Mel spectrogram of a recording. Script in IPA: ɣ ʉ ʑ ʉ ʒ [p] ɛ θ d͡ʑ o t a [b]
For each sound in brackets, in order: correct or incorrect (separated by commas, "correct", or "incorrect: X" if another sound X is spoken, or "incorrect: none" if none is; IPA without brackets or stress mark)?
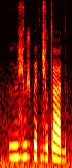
correct, incorrect: d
